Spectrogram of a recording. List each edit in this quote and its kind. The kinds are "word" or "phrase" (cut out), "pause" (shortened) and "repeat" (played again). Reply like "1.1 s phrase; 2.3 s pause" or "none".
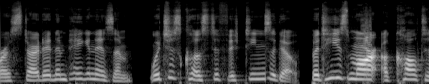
1.4 s pause; 2.6 s word; 3.0 s pause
